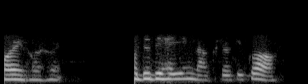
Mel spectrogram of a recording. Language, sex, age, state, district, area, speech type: Manipuri, female, 18-30, Manipur, Chandel, rural, conversation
